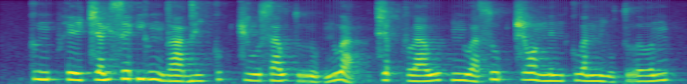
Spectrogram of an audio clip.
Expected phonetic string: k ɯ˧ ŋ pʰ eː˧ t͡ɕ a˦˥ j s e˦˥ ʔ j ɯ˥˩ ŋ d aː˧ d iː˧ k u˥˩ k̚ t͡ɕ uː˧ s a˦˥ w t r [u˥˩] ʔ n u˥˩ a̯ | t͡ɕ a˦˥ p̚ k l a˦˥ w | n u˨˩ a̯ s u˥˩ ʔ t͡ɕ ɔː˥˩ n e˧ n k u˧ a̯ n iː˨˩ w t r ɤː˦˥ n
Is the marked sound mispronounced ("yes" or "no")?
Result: yes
